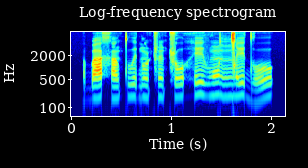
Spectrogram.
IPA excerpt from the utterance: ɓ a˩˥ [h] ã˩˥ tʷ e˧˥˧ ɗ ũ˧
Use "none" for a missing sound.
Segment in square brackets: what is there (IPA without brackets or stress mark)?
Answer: x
